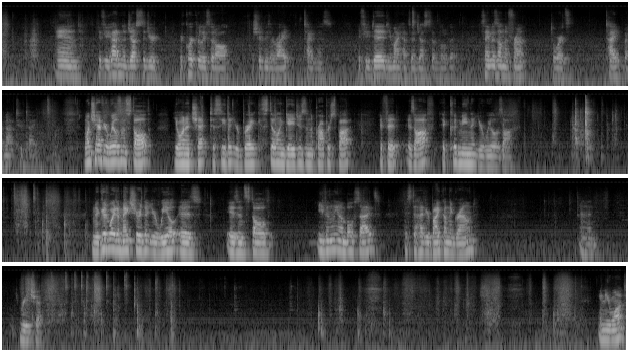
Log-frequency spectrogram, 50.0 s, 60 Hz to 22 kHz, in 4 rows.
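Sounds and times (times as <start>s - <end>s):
short rustle: 25.1s - 26.7s, 37.9s - 41.2s.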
